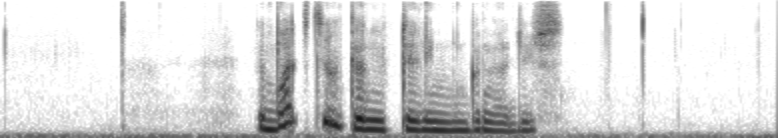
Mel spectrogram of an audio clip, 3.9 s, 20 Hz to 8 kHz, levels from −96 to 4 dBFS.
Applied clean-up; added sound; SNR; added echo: neural diffusion model UNIVERSE++.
